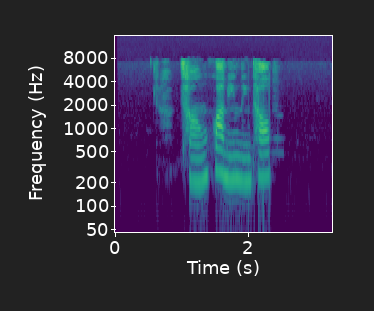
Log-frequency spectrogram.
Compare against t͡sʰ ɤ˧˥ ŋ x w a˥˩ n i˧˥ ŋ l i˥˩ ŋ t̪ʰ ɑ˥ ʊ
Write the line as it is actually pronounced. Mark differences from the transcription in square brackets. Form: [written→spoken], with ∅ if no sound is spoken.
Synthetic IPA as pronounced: t͡sʰ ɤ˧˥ ŋ x w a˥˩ [n→m] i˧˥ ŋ l [i˥˩→i˧˥] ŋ t̪ʰ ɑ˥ ʊ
